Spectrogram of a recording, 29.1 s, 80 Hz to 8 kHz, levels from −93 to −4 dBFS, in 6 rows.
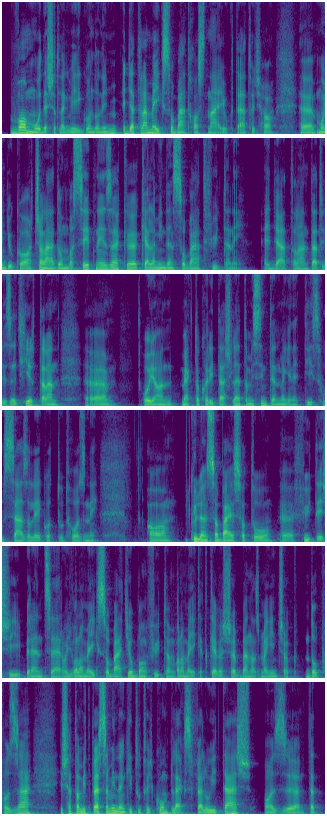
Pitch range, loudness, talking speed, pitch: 100-120 Hz, -32 LUFS, 130 wpm, 110 Hz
